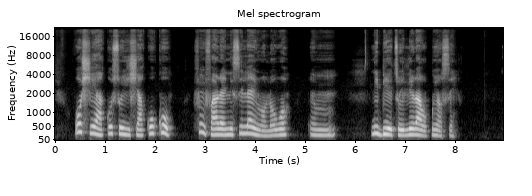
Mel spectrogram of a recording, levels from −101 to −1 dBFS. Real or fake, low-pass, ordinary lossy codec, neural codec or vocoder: real; none; none; none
